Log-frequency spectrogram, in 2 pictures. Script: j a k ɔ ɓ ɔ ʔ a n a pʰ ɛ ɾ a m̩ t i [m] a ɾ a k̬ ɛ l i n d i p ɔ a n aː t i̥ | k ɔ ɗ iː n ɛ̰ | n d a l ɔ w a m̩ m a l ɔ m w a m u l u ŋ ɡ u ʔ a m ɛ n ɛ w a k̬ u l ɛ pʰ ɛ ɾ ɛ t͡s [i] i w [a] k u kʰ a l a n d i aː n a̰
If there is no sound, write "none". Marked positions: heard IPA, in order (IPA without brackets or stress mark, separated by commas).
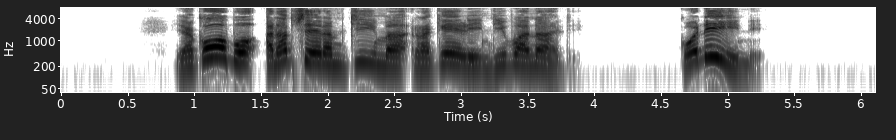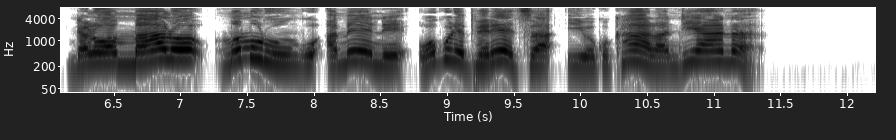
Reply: m, a, ɛ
